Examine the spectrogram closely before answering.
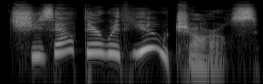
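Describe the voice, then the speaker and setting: A woman voicing a frightened pioneer mother who calls out in a high voice. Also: huge pitch swings, a little slow, vocal fry, dry recording, studio quality, heavily acted. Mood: frantic. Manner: high, calling out.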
